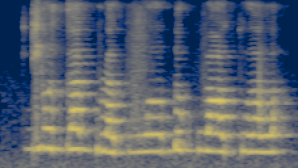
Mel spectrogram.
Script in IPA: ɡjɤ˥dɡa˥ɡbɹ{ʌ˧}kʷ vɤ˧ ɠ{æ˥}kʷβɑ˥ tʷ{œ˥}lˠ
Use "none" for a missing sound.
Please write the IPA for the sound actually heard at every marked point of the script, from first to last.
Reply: a˧, ə˥, ə˥

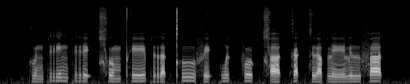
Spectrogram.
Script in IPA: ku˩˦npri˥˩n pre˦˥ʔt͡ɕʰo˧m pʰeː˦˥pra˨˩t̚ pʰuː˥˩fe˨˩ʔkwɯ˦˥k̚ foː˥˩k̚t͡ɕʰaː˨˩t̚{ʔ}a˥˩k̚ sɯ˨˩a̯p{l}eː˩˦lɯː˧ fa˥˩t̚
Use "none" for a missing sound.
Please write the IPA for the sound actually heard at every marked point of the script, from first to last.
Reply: k, l

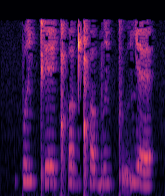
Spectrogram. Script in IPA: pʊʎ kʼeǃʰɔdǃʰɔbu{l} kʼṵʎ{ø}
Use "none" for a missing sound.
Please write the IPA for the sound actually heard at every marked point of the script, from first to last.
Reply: ʎ, ɛ

